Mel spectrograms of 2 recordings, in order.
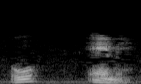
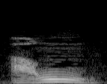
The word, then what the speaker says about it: Om: pronunciar o sânscrito corretamente aqui há uma fusão não se pronunciam estas letras separadamente pronuncia-se om e a questão do M que é uma questão curiosa também e interessante é que o m na verdade não é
